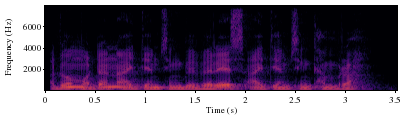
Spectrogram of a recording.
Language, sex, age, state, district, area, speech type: Manipuri, male, 30-45, Manipur, Thoubal, urban, read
